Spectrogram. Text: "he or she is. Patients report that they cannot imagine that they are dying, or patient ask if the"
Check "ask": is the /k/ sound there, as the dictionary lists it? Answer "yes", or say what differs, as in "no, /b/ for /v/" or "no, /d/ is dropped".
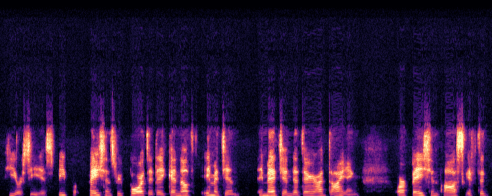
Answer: yes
